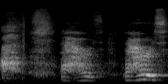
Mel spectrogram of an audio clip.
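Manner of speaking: whispered pain, rising pitch.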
